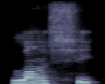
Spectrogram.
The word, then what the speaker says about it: lanche: Second one, lanche, lanche. And there's also E in the end. The sound of E in the end. Lanche.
